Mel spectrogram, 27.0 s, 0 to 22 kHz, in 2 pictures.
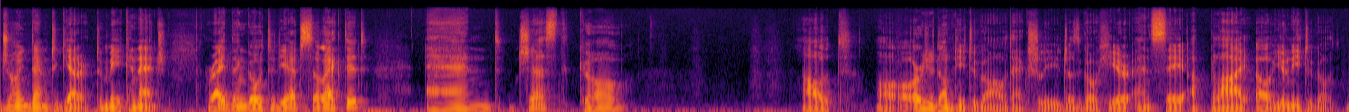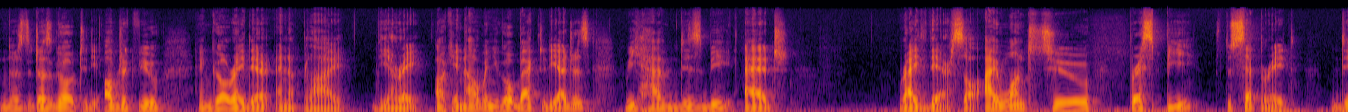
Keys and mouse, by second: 1.6 Tab, 2.7 click, 5.6 click, 6.5 Tab, 10.5 click, 11.8 click, 12.9 Tab, 15.5-17.2 drag, 17.8 Tab, 19.2 middle click, 21.4-22.5 middle drag, 24.0 middle click, 25.2 p.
